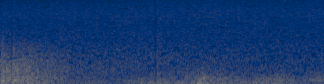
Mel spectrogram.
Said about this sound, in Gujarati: કચ્છના અબડાસામાં ભારે વરસાદ વરસી રહ્યો છે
